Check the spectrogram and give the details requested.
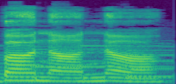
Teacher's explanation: The stress is on the middle syllable. The first and last A's become weak. They become schwas.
